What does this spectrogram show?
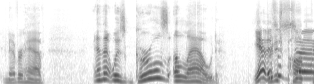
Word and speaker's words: Girls Aloud: It's spelled A-L-O-U-D, but of course, Girls Aloud.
